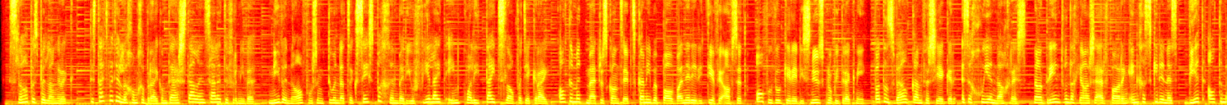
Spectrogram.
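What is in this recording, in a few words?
RADIO ADVERTISEMENTS; umc; VOICE-OVER WORK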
